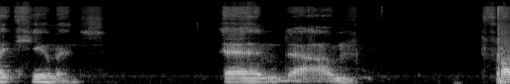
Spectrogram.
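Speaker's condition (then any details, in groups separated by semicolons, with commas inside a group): Multiple sclerosis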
